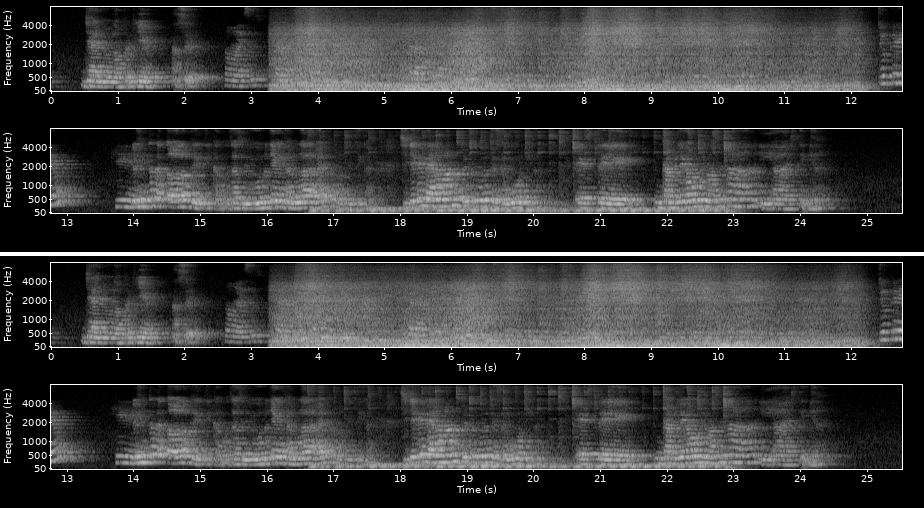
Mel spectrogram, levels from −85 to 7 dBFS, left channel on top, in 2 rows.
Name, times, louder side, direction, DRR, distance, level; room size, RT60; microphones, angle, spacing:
voice 1, 0.4-1.6 1.8-2.1 14.0-20.2 20.6-21.5 21.8-24.3, left 1 dB, 50° left, -15 dB, 1.0 m, -27 dB
voice 2, 2.6-4.4 4.8-12.0 12.4-13.0 13.7-14.3, right 1 dB, 80° left, -9 dB, 0.8 m, -36 dB
sound 1, 3.2-12.2, equal, ahead, 0.4 m, -25 dB
sound 2, 16.6-23.0, right 1 dB, 85° right, 1.2 m, -32 dB
2.8 x 2.0 x 2.4 m, 1.1 s
head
